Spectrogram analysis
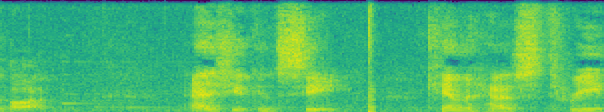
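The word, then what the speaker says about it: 김: namjoon now all right Kim the first letter in is good which is close to a G but when you put it in someone's last name it's like a K the second letter is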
